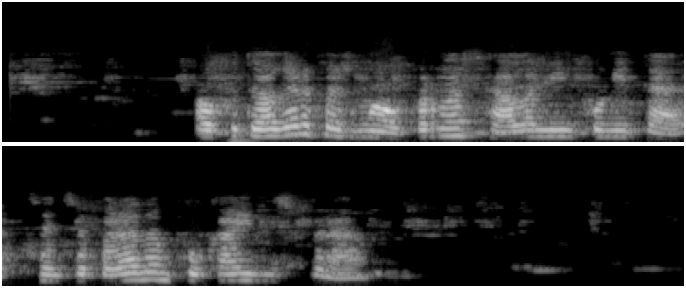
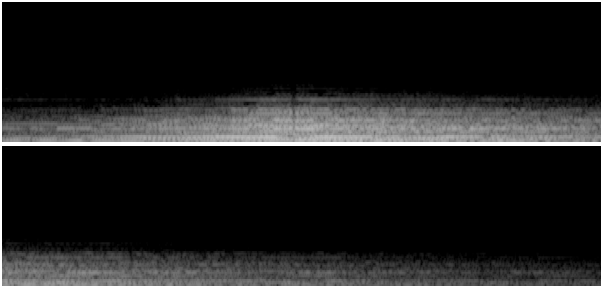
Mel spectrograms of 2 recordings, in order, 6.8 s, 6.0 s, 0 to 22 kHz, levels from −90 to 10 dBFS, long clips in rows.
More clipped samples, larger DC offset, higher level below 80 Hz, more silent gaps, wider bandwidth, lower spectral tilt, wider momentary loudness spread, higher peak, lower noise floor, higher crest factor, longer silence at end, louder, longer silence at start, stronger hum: neither; neither; second, -62 dBFS vs -32 dBFS; neither; first, 5.2 kHz vs 1.4 kHz; second, -9 dB/octave vs -16 dB/octave; second, 13 LU vs 21 LU; first, -2 dBFS vs -10 dBFS; first, -66 dBFS vs -60 dBFS; about the same, 22 dB vs 18 dB; first, 1.6 s vs 1.3 s; first, -22 LUFS vs -26 LUFS; about the same, 0.1 s vs 0 s; neither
